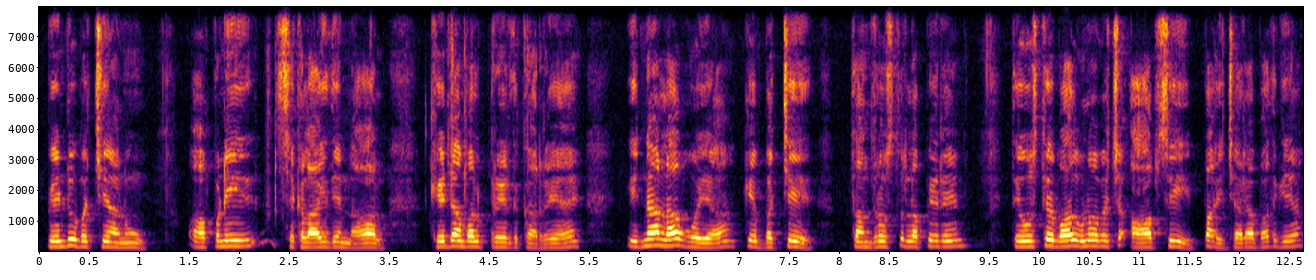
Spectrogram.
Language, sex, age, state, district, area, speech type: Punjabi, male, 60+, Punjab, Rupnagar, rural, spontaneous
